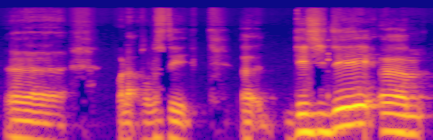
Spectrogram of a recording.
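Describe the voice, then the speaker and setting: A man moderating a web conference, relaying remarks in a measured, halting way. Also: on the low side, big pitch swings, a little mellow.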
